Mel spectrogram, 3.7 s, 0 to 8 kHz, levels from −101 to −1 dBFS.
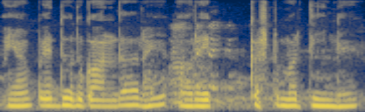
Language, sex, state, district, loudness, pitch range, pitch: Hindi, male, Uttar Pradesh, Lalitpur, -14 LUFS, 170-185 Hz, 175 Hz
